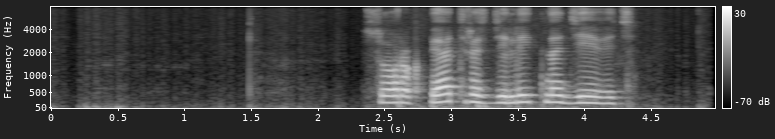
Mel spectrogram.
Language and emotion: Russian, neutral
